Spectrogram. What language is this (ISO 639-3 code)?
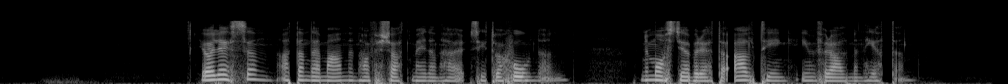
swe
